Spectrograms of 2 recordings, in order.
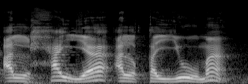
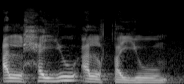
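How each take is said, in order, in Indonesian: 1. Kata pertama berakhir dengan vokal 'a'. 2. Kata pertama berakhir dengan vokal 'u'. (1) "ruwiya bin nasbi" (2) "dengan rafa'"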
